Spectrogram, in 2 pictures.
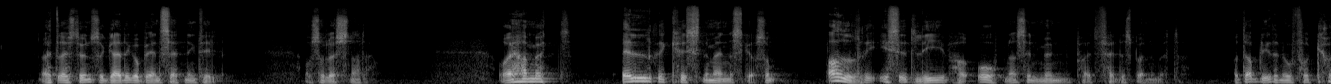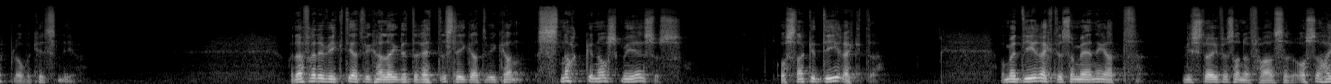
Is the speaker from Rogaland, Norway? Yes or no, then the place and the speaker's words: yes; Bjerkreim, Rogaland, Norway; Jeg vokste selv opp på bedehuset i Bjerkreim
